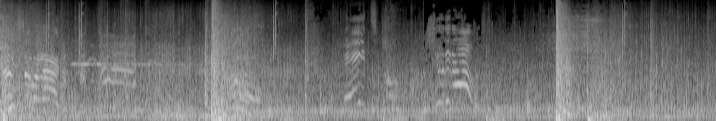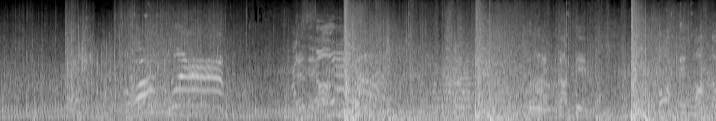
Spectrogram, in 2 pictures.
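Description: Gunshots crack repeatedly.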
